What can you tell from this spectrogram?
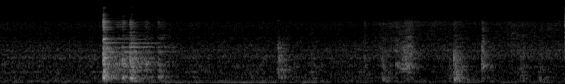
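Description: A metal spatula strikes a kadai with a sharp ringing clang about a second in, then scrapes and clinks against the pan while stirring grated carrot and leafy greens. A faint steady sizzle of the vegetables frying runs underneath.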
